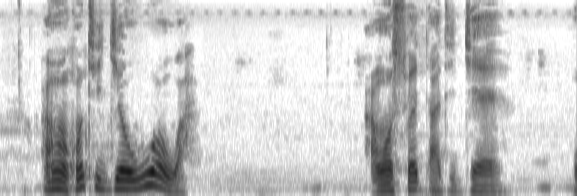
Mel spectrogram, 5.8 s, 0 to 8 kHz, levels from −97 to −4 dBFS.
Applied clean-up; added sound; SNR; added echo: none; none; none; none.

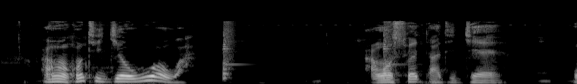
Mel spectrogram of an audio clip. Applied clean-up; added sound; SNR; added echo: classical method spectral subtraction.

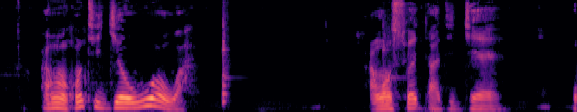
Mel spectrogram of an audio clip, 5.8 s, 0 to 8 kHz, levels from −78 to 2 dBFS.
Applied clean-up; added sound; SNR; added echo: neural mask model RNNoise.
